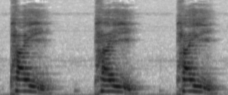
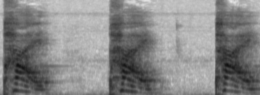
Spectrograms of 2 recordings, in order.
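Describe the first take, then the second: First: 파이 said as one stressed syllable, pah gliding into ee; one push of the voice on 파이, English style; English pronunciation. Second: 파이 said as two even syllables, 파 then 이; flat even 파이 with no stress; Korean pronunciation. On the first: Teacher contrasting English 파이 with Korean, stressed single glide. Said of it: "영어입니다". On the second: Teacher showing the Korean reading of 파이, even and unstressed. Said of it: "한국어입니다". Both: Shown as a demonstration.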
